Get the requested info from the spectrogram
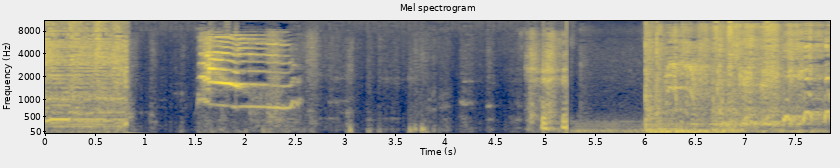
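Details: A pet cat lets out a short, wavering meow that slides downward, set between abrupt bursts of noisy sound, brief taps and a loud mixed passage at the end.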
